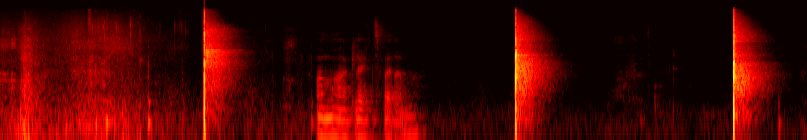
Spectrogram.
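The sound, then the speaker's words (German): Three single hand claps, sharp and loud, spaced a few seconds apart, with brief speech before the first clap and between the first two. “Wir müssen klatschen. Ja, guter Punkt.”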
